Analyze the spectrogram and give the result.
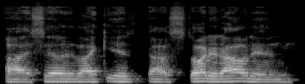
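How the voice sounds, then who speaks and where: Hoarse and slightly nasal from a cold, a male preacher leads an online sermon, speaking slowly and haltingly and welcoming viewers by name. His mid-range voice shows little pitch movement.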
